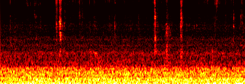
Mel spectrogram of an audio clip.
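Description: Steady low rumble inside a car, with a few faint sharp clicks of someone eating chicken wings.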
